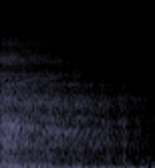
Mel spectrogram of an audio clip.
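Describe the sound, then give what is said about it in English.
A deep breath is let out through an open mouth during a guided meditation: a soft, airy exhale that starts fuller and fades away gradually over about a second and a half. “Take a huge breath in. Open your mouth. Let it go.”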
